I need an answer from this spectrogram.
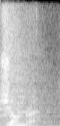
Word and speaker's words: genre: but acquiring distinct pronunciations in French G often takes on a soft almost z sound as in the word genre Spanish employs both a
